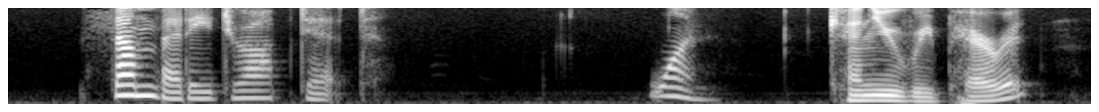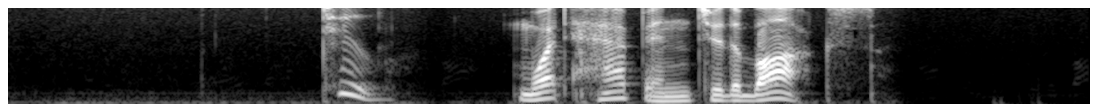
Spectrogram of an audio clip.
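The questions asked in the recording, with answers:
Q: Somebody dropped it.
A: 2: What happened to the box?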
